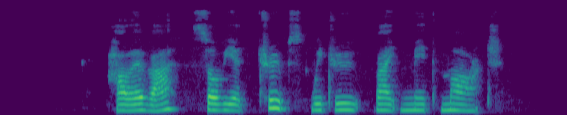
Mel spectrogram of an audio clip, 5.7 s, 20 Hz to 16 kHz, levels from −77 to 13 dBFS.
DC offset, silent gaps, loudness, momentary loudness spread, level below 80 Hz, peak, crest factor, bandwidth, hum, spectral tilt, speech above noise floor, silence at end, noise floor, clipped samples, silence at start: under 0.1%; none; -19 LUFS; 10 LU; -72 dBFS; -2 dBFS; 18 dB; 11.5 kHz; none; -6.5 dB/octave; 64 dB; 0.7 s; -82 dBFS; under 0.1%; 1.1 s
